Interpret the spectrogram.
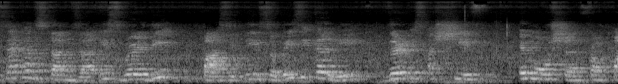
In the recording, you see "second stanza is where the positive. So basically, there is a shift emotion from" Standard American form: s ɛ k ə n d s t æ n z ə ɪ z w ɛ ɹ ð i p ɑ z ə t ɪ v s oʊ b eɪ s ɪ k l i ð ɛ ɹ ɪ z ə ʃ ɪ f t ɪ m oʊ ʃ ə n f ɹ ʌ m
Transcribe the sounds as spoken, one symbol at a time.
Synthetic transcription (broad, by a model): s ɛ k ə n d s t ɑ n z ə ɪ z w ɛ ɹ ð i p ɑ s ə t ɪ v s oʊ b eɪ s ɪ k l i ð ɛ ɹ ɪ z ə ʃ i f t ɪ m oʊ ʃ ə n f ɹ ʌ m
